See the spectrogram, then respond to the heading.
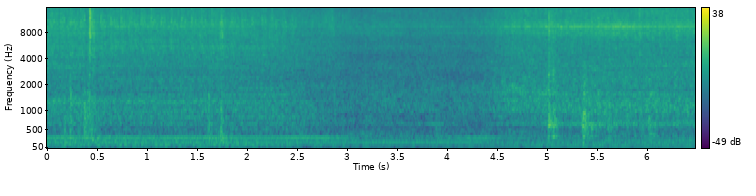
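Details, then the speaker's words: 2016 Dodge Grand Caravan 3.6L started with the accessory belt removed: steady, smooth idle with no whine or chirp. The earlier startup noise, first suspected as timing chain or variable tensioner, is traced to the alternator bearing. Normal idle. "al arranque sin la banda sin la faja o la banda de los accesorios pues no no no hace ruido"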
